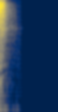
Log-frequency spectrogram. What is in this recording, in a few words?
HiHats closed, trap drum kit; MZ BEATS - FREE TRAP DRUM KIT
